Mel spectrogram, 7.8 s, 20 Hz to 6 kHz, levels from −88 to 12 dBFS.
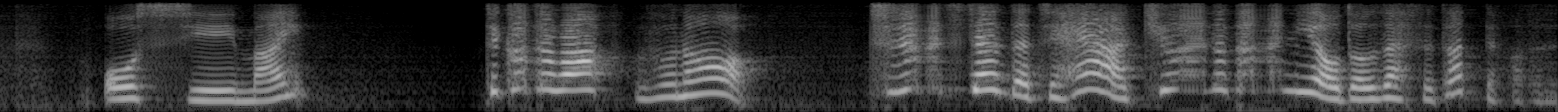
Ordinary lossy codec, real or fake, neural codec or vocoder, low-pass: none; fake; codec, 16 kHz, 0.2 kbps, FocalCodec; 5.4 kHz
